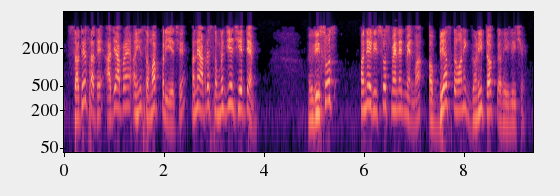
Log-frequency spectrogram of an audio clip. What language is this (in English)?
Gujarati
